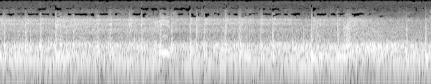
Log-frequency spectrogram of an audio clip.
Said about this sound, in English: These enemy guns all around us are just simply hammering at those planes. But so far I haven't seen anything, I've seen any of them hit.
